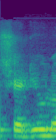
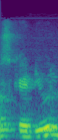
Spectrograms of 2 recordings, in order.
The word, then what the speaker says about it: schedule: whatever we have learned schedule or schedule we think that that is right but actually both are right one is American one is a British so many teachers have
